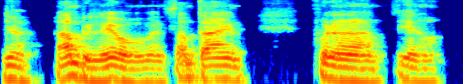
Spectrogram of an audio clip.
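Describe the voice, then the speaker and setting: A man's voice: mid-range voice, steady tone, moderate pace, dull audio. A man, interviewing a guest in a casual chat, asking long rambling questions with fillers. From Chile.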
